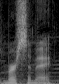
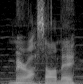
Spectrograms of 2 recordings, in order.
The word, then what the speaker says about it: Murasame: His name is spelled M-U-R-A-S-A-M-E, so Murasame, depending on how you want to pronounce it.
